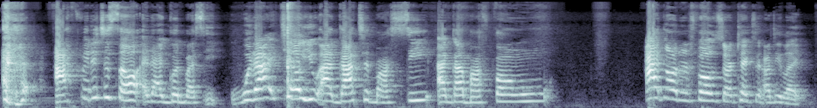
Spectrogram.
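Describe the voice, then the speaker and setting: A woman vlogger telling a story straight to her viewers in an animated, colloquial way. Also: high-pitched, normal speed, slight background noise. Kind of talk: casual storytelling to camera.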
